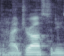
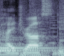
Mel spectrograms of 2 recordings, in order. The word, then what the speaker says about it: Hydrocity: the island's waterways in Hydrocity Zone. It's become quite a debate on how to pronounce this, but I prefer Hydrocity instead of Hydro City as it's faster to say.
